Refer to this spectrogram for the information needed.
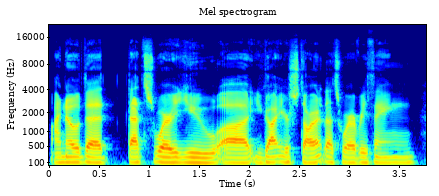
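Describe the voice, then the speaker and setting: A man from Brooklyn, New York, hosting a podcast interview, asking leading questions and often checking in with a quick "right?". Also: on the low side, completely flat delivery, clean tone. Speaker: podcast host. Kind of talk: casual interview.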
